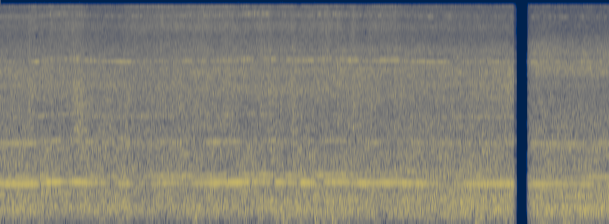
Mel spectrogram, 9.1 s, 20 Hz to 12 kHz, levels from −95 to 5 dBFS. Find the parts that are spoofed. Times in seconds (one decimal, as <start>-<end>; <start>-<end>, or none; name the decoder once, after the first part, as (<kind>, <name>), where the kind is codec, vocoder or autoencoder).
none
